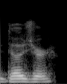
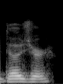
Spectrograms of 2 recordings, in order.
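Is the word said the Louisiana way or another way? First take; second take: Louisiana; Louisiana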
